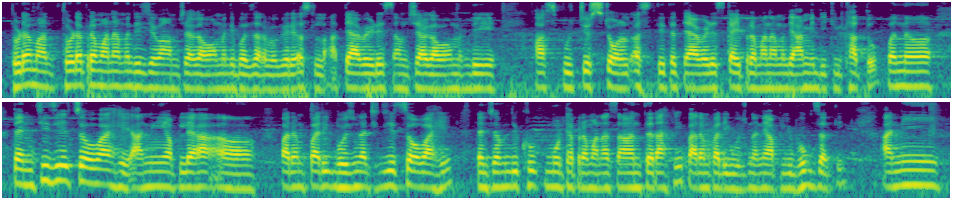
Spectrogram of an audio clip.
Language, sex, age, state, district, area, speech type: Marathi, male, 18-30, Maharashtra, Wardha, urban, spontaneous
